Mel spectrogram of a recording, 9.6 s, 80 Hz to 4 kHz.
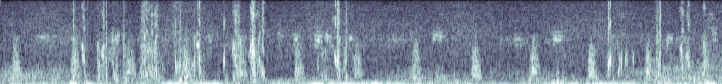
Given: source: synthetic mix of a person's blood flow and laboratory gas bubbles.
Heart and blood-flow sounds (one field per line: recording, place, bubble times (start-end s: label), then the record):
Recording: Doppler ultrasound of blood flow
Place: subclavian vein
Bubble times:
0.95-1.04 s: bubbles
1.07-1.16 s: bubbles
1.27-1.75 s: bubbles
1.83-2.22 s: bubbles
2.28-2.75 s: bubbles
2.96-3.02 s: bubbles
3.08-3.25 s: bubbles
3.30-3.57 s: bubbles
4.22-4.74 s: bubbles
8.06-8.46 s: bubbles
8.71-8.92 s: bubbles
9.05-9.31 s: bubbles
9.36-9.41 s: bubbles
9.59-9.64 s: bubbles
From the record:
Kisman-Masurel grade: 232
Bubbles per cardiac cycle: several, 3 to 8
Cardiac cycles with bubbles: 50 to 99%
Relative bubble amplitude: moderate (0.250 to 0.450)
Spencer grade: 3 (all of the cardiac periods contain showers or single bubble signals, but not dominating or overriding the cardiac motion signals)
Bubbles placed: anywhere in the cardiac cycle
